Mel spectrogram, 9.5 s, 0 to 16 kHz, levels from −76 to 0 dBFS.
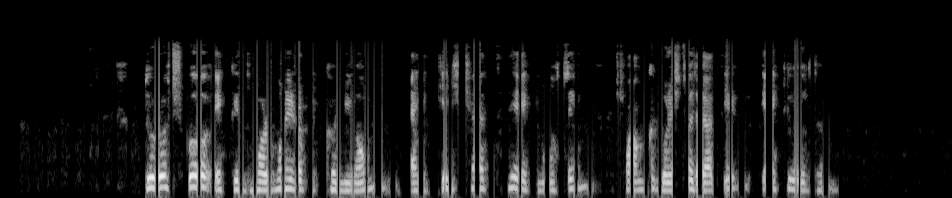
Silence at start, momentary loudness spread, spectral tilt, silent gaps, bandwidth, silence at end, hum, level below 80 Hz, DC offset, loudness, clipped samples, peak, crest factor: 1.45 s; 13 LU; -6.5 dB/octave; none; 7.4 kHz; 1.15 s; none; -48 dBFS; under 0.1%; -19 LUFS; under 0.1%; -2 dBFS; 18 dB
